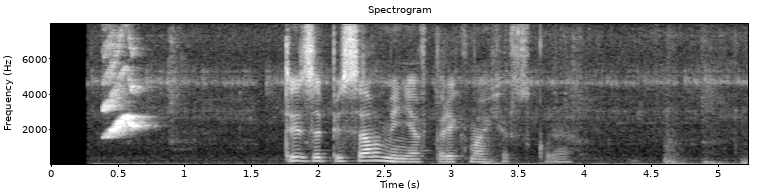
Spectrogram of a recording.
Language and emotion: Russian, neutral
